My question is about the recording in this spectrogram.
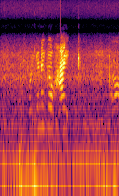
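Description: Steady low rumble of a car driving, heard from inside the cabin, with voices talking over it about halfway through.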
